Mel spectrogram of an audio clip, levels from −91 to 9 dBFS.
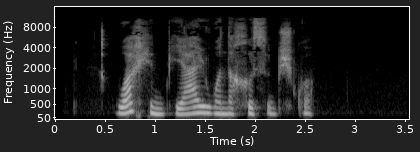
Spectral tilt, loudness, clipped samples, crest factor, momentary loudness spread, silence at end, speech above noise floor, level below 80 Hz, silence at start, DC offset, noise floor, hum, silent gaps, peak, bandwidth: -5 dB/octave; -27 LUFS; under 0.1%; 20 dB; 15 LU; 0.95 s; 51 dB; -76 dBFS; 0.6 s; under 0.1%; -78 dBFS; none; none; -8 dBFS; 11.5 kHz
